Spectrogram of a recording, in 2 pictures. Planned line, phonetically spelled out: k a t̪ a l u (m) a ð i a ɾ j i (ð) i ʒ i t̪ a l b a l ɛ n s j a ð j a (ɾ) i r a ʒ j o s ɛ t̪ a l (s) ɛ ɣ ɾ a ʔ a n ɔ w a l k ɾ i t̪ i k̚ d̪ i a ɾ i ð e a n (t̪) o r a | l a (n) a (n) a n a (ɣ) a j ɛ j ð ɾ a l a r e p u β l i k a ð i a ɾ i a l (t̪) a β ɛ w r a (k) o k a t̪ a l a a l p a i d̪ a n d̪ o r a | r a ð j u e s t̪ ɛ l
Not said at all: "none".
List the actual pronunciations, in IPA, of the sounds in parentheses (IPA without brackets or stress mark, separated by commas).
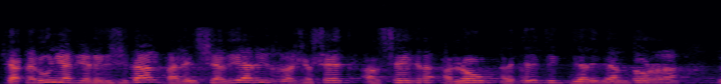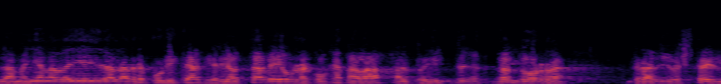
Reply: ɲ, ð, ɾ, s, d̪, m, ɲ, ð, t̪, k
